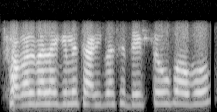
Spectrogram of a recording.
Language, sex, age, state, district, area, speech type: Bengali, female, 30-45, West Bengal, Uttar Dinajpur, urban, conversation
